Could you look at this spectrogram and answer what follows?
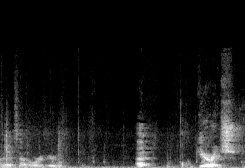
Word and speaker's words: Gwrych: Girich Castle, and if you're having trouble with your Welsh, that's spelled Gwrych. Gwrych.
